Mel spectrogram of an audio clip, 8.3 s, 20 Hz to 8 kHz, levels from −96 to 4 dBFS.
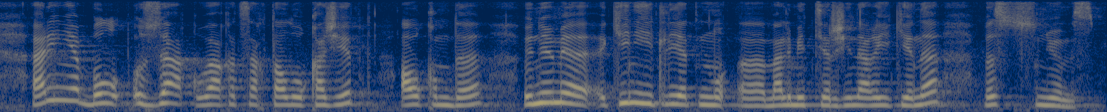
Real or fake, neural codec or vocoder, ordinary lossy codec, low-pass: real; none; none; none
